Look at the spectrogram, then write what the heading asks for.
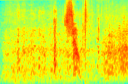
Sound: sneezing

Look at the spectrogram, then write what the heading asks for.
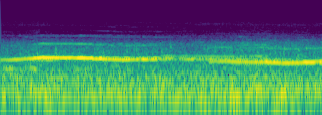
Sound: plaintive whale moan

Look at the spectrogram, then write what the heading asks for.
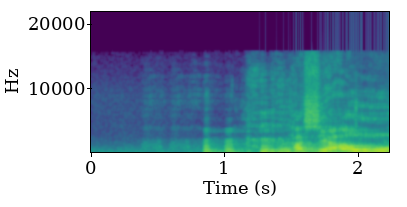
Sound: haha

